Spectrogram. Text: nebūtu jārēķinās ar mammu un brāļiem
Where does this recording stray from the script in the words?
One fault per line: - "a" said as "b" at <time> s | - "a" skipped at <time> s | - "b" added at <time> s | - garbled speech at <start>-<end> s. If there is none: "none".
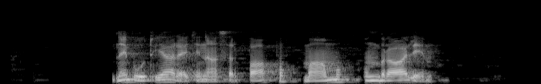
- "papu" added at 2.5 s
